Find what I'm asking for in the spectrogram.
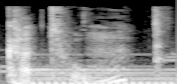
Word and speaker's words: Khartoum: Vendors, farmer, farmers, vendors and farmers suffer amid rising prices and fuel shortages north of Khartoum. I said that in the, I said that right in the first try.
